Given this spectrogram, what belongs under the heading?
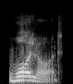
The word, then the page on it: warlord: Indian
